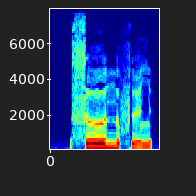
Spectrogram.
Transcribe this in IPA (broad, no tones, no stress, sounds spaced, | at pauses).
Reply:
s əː n ə f ɾ e l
